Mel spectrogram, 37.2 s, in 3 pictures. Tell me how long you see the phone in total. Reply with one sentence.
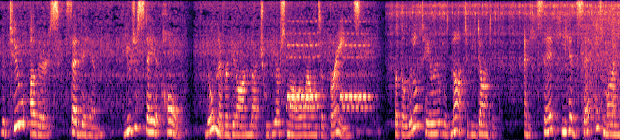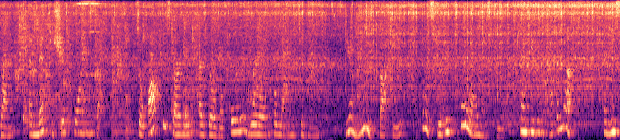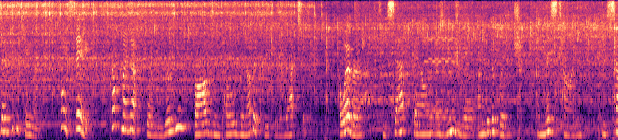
You can hear the phone for 3 seconds altogether.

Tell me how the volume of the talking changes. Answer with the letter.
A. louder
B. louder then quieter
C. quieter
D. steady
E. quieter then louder
D.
